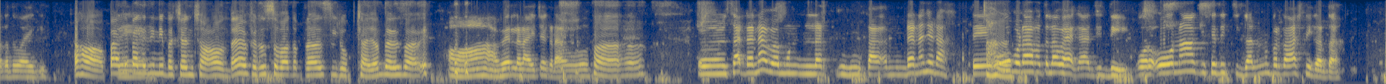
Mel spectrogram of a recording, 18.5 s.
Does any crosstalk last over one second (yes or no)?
no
